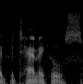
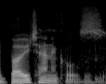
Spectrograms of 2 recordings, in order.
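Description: First: Botanicals said plainly with a short first vowel, puh-TAN-ih-kulz; everyday Aussie botanicals, quick and unstressed. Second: Botanicals said slowly and posh, long first vowel boh-TAN-ih-kulz; fancy botanicals. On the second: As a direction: botanicals drawn out, first syllable a full BOH. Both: Shown as a demonstration. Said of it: "you're a slightly fancier man than me".

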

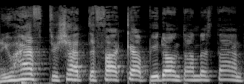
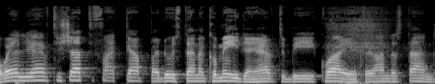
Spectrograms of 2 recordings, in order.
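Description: First: High-pitched mock fury, no real shout; imitated angry outburst. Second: Higher-pitched imitated telling-off in English; mock scolding. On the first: Retold comedian losing patience with chatting Americans, mock-angry high outburst. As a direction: scold in exasperation, pitched well up. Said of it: "då blir han skitsur". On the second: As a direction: lecture hecklers, not shouting. Retold scolding of American hecklers.

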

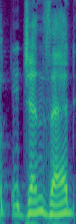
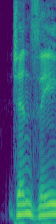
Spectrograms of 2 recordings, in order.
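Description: First: Z in "Gen Z" said as "zed"; British-style Zed. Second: Z in "Gen Z" said as "zee"; American-style Zee. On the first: Podcaster naming the horror generation, Z pronounced "zed". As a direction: say the Z as "zed", ending on a D. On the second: Podcaster casually correcting the generation's name, Z pronounced "zee". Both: Real, not acted. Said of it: "Gen Z, whatever".

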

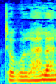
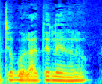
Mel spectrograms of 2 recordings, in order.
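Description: First: "Chocolala" with the last syllable turned into a second "la"; baby-talk "Chocolala" in place of chocolate; toddler word. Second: Said in the usual way. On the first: Retold or imitated. Toddler's own word for dark chocolate, "Chocolala". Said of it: "le dice ella al chocolate negro". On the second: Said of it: "le dice ella al".

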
